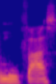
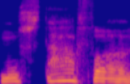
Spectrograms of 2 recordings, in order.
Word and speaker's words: Mostafa: I just tell everybody please don't call me mustard or Mufasa you know what I'm saying growing up in the states different communities man they butchered my name left and right it's like oh Mufasa I'm like no it's Mustafa guys I'm not talking about the Lion King please so I appreciate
